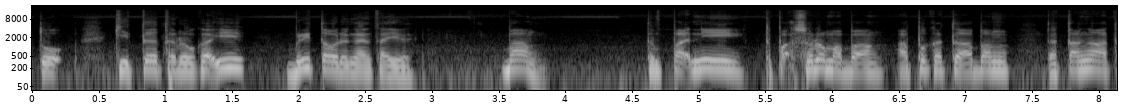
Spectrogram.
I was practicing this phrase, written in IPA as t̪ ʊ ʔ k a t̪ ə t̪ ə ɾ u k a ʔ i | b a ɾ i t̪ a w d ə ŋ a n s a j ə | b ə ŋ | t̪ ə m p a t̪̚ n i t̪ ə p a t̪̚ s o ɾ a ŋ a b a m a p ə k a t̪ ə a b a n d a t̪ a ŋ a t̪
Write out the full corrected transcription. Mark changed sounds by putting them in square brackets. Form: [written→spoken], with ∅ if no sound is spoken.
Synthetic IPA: t̪ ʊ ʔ k [a→i] t̪ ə t̪ ə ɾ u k a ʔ i | b [a→ə] ɾ i t̪ a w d ə ŋ a n s a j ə | b [ə→a] ŋ | t̪ ə m p a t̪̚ n i t̪ ə p a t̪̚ s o ɾ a [ŋ→m] a b a [m→ŋ] a p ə k a t̪ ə a b a [n→ŋ] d a t̪ a ŋ a t̪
